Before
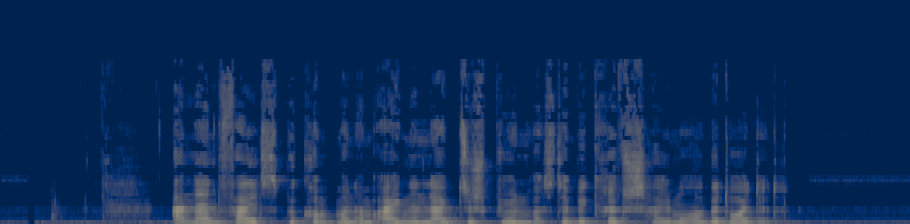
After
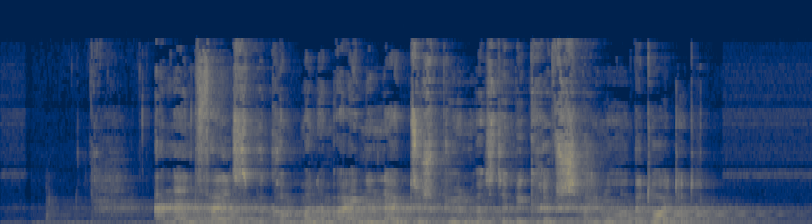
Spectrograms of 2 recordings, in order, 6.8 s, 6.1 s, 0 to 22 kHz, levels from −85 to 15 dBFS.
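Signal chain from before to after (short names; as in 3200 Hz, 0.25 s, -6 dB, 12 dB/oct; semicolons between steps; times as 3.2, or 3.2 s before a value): low shelf 160 Hz +11 dB; limiter -24.5 dBFS, peak gain reduction 11 dB; tilt +4 dB/oct; reverb RT60 2.5 s, pre-delay 8 ms, DRR 0.5 dB; varispeed +12%; gain +6.5 dB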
